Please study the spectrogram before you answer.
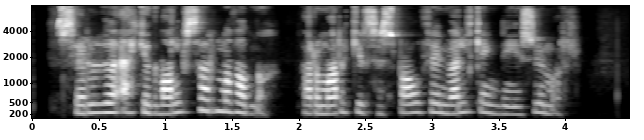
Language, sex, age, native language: Icelandic, female, 20-29, Icelandic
